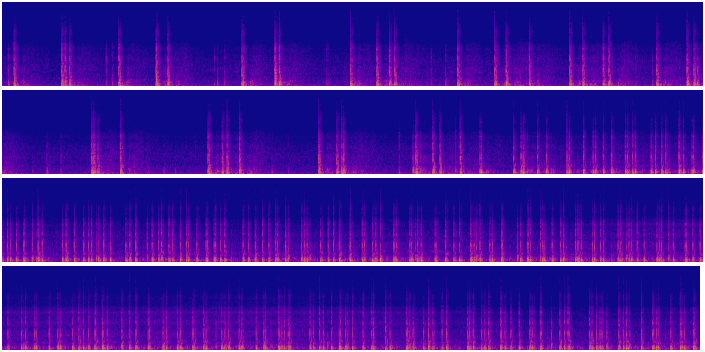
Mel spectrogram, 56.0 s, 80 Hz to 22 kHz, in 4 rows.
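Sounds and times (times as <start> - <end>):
fireworks bangs and crackles: 0.0 - 56.0.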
